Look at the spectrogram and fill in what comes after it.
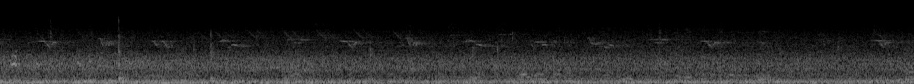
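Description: Outdoor ambience: a bird chirping over and over in short calls, about one or two a second, over a steady low rumble.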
